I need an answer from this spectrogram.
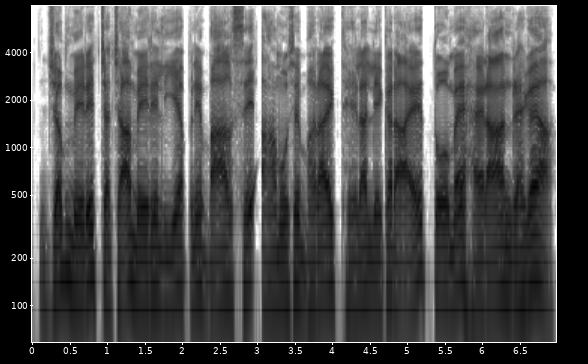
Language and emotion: Urdu, surprised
